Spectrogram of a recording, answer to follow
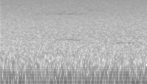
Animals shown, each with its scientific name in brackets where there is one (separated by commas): Yellow-rumped Warbler (Setophaga coronata)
